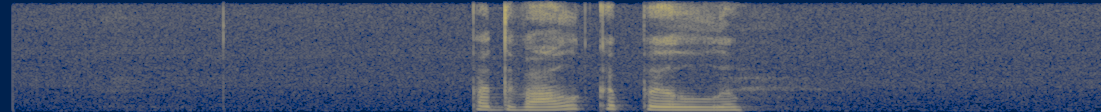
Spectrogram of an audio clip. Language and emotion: Russian, neutral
